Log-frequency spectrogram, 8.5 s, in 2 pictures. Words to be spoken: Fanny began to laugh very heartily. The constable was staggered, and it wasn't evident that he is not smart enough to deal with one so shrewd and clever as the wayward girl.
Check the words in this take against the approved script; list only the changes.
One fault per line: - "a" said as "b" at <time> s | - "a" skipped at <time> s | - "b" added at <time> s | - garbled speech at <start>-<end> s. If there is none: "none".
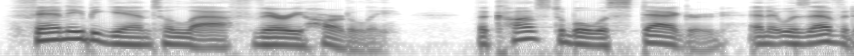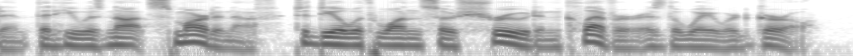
- "wasn't" said as "was" at 3.9 s
- "is" said as "was" at 4.7 s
